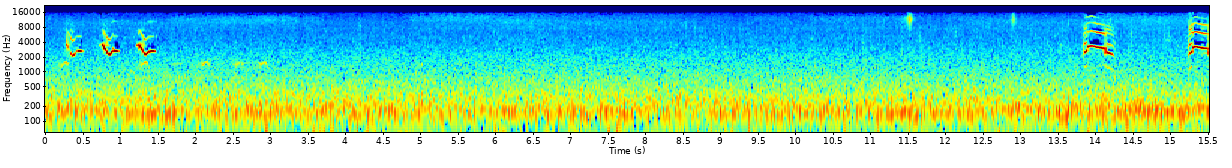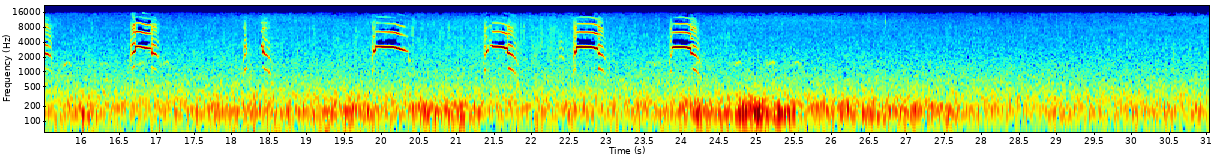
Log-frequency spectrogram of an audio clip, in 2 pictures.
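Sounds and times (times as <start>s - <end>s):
bird calling: 0.2s - 1.5s, 13.8s - 14.3s, 15.2s - 15.9s, 16.6s - 17.2s, 18.2s - 18.6s, 19.9s - 20.4s, 21.4s - 23.0s, 23.8s - 24.3s.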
